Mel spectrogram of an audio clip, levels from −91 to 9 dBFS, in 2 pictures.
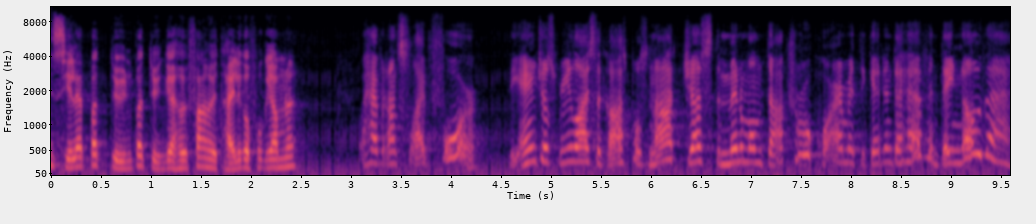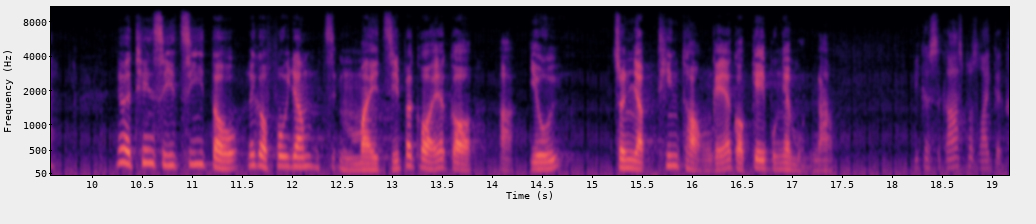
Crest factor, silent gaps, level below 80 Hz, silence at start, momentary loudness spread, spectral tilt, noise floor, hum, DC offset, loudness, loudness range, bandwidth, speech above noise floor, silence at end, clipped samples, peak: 24 dB; none; -56 dBFS; 0 s; 14 LU; -4.5 dB/octave; -53 dBFS; none; under 0.1%; -29 LUFS; 5 LU; 10 kHz; 24 dB; 0 s; under 0.1%; -6 dBFS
